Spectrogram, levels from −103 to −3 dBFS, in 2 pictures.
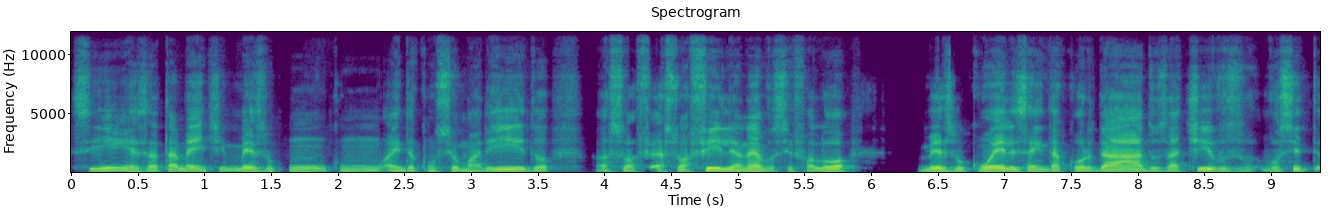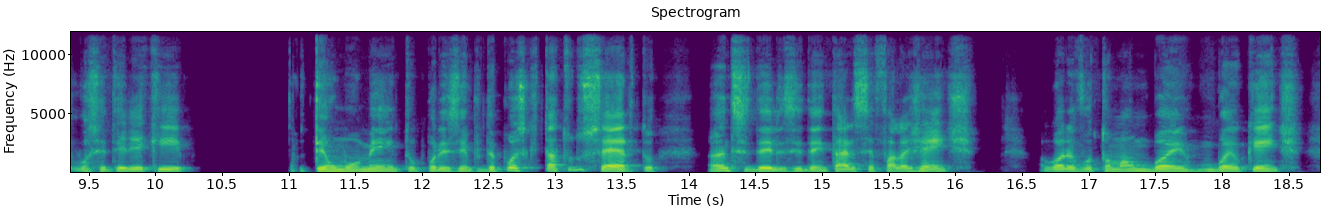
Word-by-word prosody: Sim, 190 Hz, +5 st, 0 dB
exatamente, 115 Hz, -, -2 dB
mesmo 135 Hz, +9 st, -1 dB
com 140 Hz, -5 st, -4 dB
com 115 Hz, -2 st, -7 dB
ainda 105 Hz, 0 st, -2 dB
com -, -, -12 dB
o -, -, -5 dB
seu 105 Hz, -, -3 dB
marido, 115 Hz, +7 st, 0 dB, 0.3 s
a -, -, -7 dB
sua -, -, -4 dB, 0.2 s
a -, -, -2 dB
sua -, -, -3 dB
filha, 180 Hz, -12 st, +5 dB
né, 130 Hz, +4 st, +3 dB
você 100 Hz, -5 st, -7 dB
falou, 130 Hz, +9 st, +1 dB, 0.5 s
mesmo 130 Hz, +6 st, +1 dB
com 140 Hz, 0 st, +1 dB
eles 130 Hz, -1 st, +4 dB
ainda 110 Hz, -1 st, -1 dB
acordados, 110 Hz, -2 st, +1 dB
ativos, 125 Hz, -, 0 dB, 0.2 s
você 120 Hz, +7 st, -3 dB
te -, -, -10 dB
você 120 Hz, +3 st, -5 dB
teria 135 Hz, +1 st, +1 dB
que 135 Hz, -2 st, -1 dB, 0.9 s
ter 145 Hz, -, +6 dB
um 140 Hz, -, +3 dB
momento, 135 Hz, +2 st, 0 dB
por 120 Hz, -, -2 dB
exemplo 115 Hz, +1 st, -2 dB
depois 160 Hz, +9 st, +1 dB
que 205 Hz, 0 st, -18 dB
tá 165 Hz, -4 st, +1 dB
tudo 220 Hz, +9 st, -10 dB
certo, -, -, +4 dB, 0.4 s
antes 185 Hz, -7 st, 0 dB
deles 125 Hz, -4 st, +3 dB
ir 120 Hz, -, -2 dB
deitarem 115 Hz, +5 st, 0 dB
você 145 Hz, -, -3 dB
fala 135 Hz, -2 st, -1 dB
"Gente, 140 Hz, -5 st, -1 dB, 0.5 s
agora 150 Hz, +2 st, +1 dB
eu 150 Hz, -, +1 dB
vou 155 Hz, +2 st, -4 dB
tomar 145 Hz, 0 st, -2 dB
um 150 Hz, -1 st, -1 dB
banho, 135 Hz, -3 st, +3 dB
um 115 Hz, +2 st, -8 dB
banho 130 Hz, +3 st, +2 dB
quente". 125 Hz, -6 st, 0 dB
130 Hz, 175 wpm, -24 LUFS, 115-145 Hz, 0.9 s, ter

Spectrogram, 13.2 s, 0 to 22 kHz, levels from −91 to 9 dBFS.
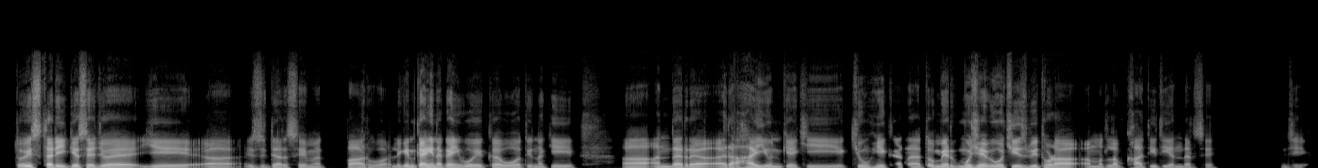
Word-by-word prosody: तो 175 Hz, -, +1 dB
इस 165 Hz, -, +4 dB
तरीके 145 Hz, 0 st, +6 dB
से, 140 Hz, +1 st, +3 dB
जो 130 Hz, -3 st, +1 dB
है, 120 Hz, +2 st, +3 dB
ये 110 Hz, +1 st, -1 dB
अ, 95 Hz, -2 st, -5 dB
इस 105 Hz, -2 st, -9 dB
डर 100 Hz, -1 st, -1 dB
से 100 Hz, +1 st, -6 dB
मैं 95 Hz, 0 st, -8 dB, 0.3 s
पार 95 Hz, 0 st, 0 dB
हुआ। 90 Hz, 0 st, -8 dB
लेकिन 165 Hz, 0 st, 0 dB
कहीं 155 Hz, 0 st, +9 dB
न 160 Hz, -, +3 dB
कहीं, 155 Hz, +1 st, +4 dB
वो 145 Hz, 0 st, -1 dB
एक 140 Hz, -2 st, -4 dB
वो 125 Hz, -1 st, 0 dB
होती 115 Hz, -2 st, -4 dB
है 110 Hz, -, -8 dB
ना 120 Hz, -, -6 dB
कि 115 Hz, -2 st, -6 dB, 0.5 s
अ, -, -, -5 dB, 0.3 s
अंदर 110 Hz, +2 st, 0 dB, 0.4 s
रहा 105 Hz, +1 st, +1 dB
ही 115 Hz, +1 st, +4 dB
उनके 105 Hz, 0 st, -3 dB
कि, 95 Hz, -2 st, -7 dB
"क्यों 105 Hz, -3 st, -4 dB
ही 115 Hz, +1 st, 0 dB
कर 95 Hz, -1 st, -7 dB
रहा 100 Hz, -, -1 dB
है?" 100 Hz, -, -2 dB
तो 130 Hz, -, -3 dB
मेर 130 Hz, +2 st, +3 dB, 0.2 s
मुझे 150 Hz, +2 st, +4 dB
वो 145 Hz, 0 st, 0 dB
चीज़ 135 Hz, -2 st, +1 dB
भी 140 Hz, -, +2 dB
थोड़ा 125 Hz, +1 st, +3 dB
अ, 115 Hz, -, -5 dB
मतलब 110 Hz, 0 st, -6 dB
खाती 95 Hz, +3 st, -4 dB
थी 100 Hz, -, -5 dB
अंदर 90 Hz, 0 st, -8 dB
से। 90 Hz, -, -12 dB, 0.7 s
जी। 90 Hz, -3 st, -16 dB
110 Hz, 230 wpm, -24 LUFS, 100-130 Hz, 0.7 s, कहीं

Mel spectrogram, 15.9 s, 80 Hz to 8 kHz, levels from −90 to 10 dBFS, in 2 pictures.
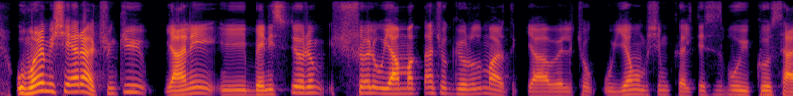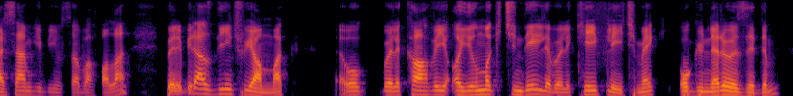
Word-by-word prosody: Umarım 195 Hz, +8 st, +9 dB
işe 220 Hz, 0 st, +4 dB
yarar 215 Hz, -1 st, +7 dB
çünkü, 195 Hz, +3 st, -5 dB, 0.2 s
yani, 125 Hz, +7 st, +6 dB, 0.2 s
iii, 130 Hz, -1 st, -5 dB
ben 130 Hz, -1 st, +4 dB
istiyorum, 175 Hz, +5 st, 0 dB
şöyle 180 Hz, 0 st, -2 dB
uyanmaktan 160 Hz, +1 st, +2 dB
çok 165 Hz, -3 st, -10 dB
yoruldum 150 Hz, +2 st, -4 dB
artık, 130 Hz, -5 st, -3 dB
ya, 110 Hz, -1 st, -1 dB
böyle, 115 Hz, 0 st, -6 dB
çok 115 Hz, 0 st, -13 dB
uyuyamamışım, 130 Hz, +3 st, -5 dB
kalitesiz 130 Hz, +2 st, -10 dB
bir 135 Hz, -, -11 dB
uyku, 125 Hz, 0 st, -4 dB
sersem 115 Hz, +1 st, -1 dB
gibiyim 105 Hz, -3 st, -16 dB
sabah, 100 Hz, -2 st, -10 dB
falan. -, -, -4 dB, 0.4 s
Böyle -, -, -1 dB
biraz 145 Hz, -2 st, -1 dB
dinç 150 Hz, -2 st, -5 dB
uyanmak, 105 Hz, -4 st, 0 dB, 0.4 s
eee, -, -, -7 dB
o, 120 Hz, 0 st, -3 dB, 0.2 s
böyle, 120 Hz, 0 st, 0 dB
kahveyi 130 Hz, 0 st, 0 dB
ayılmak 125 Hz, +2 st, 0 dB
için 125 Hz, -3 st, -5 dB
değil 140 Hz, 0 st, 0 dB
de, 110 Hz, -, -1 dB
böyle, 105 Hz, -1 st, -4 dB
keyifle 125 Hz, 0 st, -1 dB
içmek, 110 Hz, +6 st, -5 dB
o 120 Hz, -1 st, 0 dB
günleri 115 Hz, +2 st, +2 dB
özledim. 105 Hz, -, 0 dB
130 Hz, 160 wpm, -22 LUFS, 115-150 Hz, 0.4 s, Umarım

